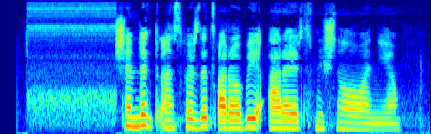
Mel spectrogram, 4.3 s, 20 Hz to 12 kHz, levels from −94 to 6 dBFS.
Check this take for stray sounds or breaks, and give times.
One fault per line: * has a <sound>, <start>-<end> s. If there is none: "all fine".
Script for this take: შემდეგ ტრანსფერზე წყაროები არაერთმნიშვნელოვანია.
all fine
